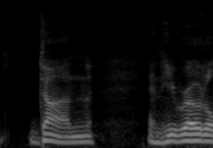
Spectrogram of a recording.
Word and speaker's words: Donne: don i was mentioning his names pronounced done and he wrote a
